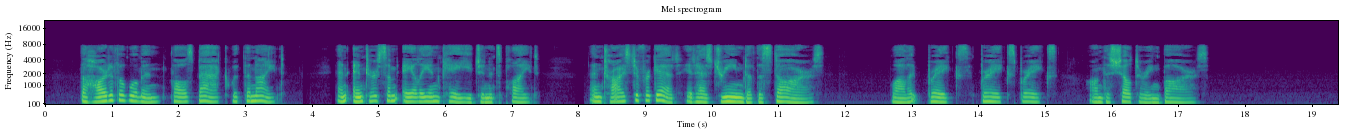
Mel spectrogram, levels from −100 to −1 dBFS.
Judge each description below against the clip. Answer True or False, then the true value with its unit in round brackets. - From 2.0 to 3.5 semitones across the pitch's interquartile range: True (2.5 semitones)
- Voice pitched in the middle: True (170 Hz)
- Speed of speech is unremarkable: False (115 wpm)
